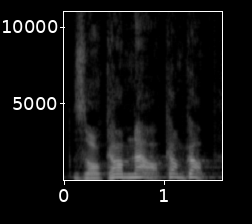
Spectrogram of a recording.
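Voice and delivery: imitated German preacher urging, pitch climbing; thick German accent. Evangelist calling him forward, urgent German accent. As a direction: put on a German accent and beckon insistently. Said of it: "he's got this thick German accent".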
